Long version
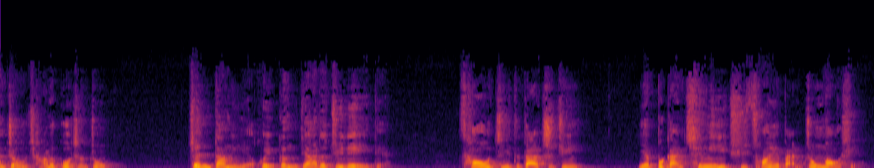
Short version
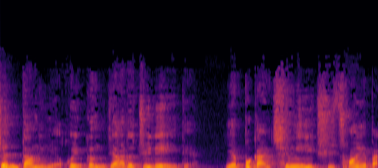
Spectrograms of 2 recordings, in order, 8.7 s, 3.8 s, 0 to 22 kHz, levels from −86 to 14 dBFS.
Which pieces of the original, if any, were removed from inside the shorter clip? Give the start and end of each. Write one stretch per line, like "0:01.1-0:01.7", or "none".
0:04.1-0:06.3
